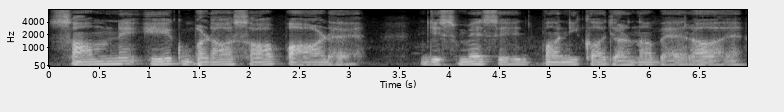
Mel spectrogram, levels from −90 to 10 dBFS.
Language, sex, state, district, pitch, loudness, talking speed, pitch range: Hindi, male, Uttar Pradesh, Shamli, 120 Hz, -19 LUFS, 120 wpm, 110-130 Hz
